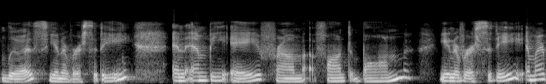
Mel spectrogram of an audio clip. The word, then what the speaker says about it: Fontbonne: Louis University, an MBA from Fontbonne University. Am I pronouncing that correctly, Pat?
